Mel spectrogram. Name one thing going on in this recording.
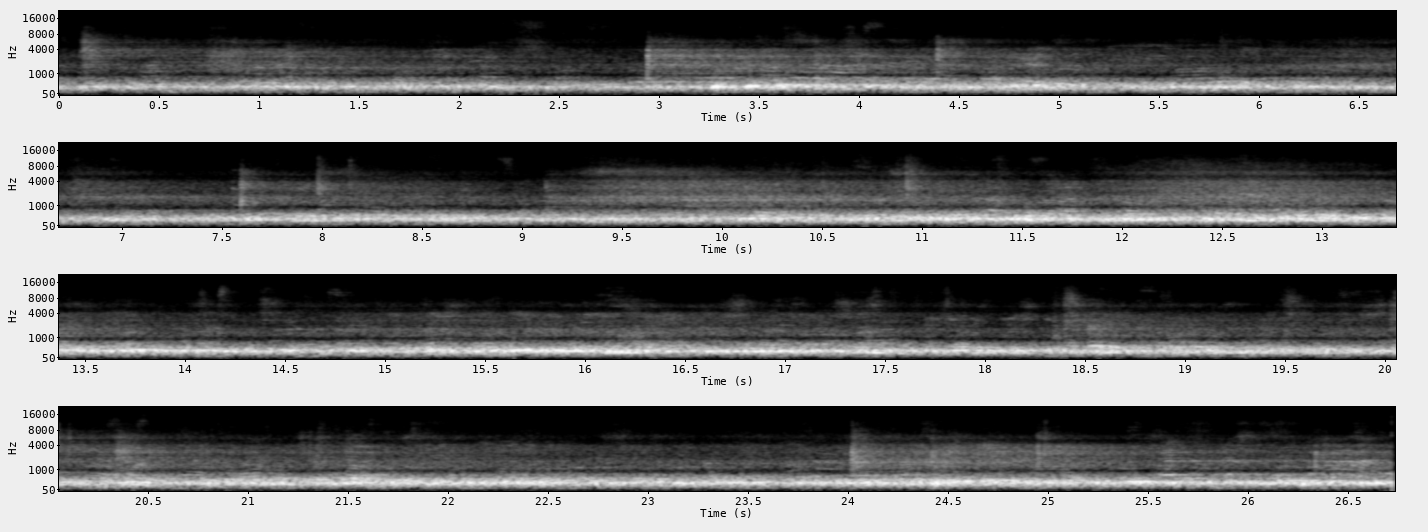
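Skates scrape and glide on ice.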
